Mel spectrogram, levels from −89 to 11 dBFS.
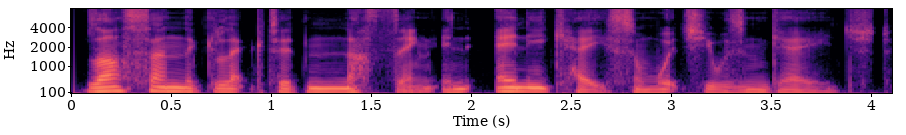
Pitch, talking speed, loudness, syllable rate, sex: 105 Hz, 160 wpm, -21 LUFS, 4.7 syllables/s, male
